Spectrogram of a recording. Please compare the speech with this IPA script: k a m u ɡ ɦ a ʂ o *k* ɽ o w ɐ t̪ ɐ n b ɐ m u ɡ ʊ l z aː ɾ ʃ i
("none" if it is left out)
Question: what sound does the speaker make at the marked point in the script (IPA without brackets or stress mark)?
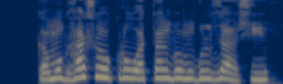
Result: k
